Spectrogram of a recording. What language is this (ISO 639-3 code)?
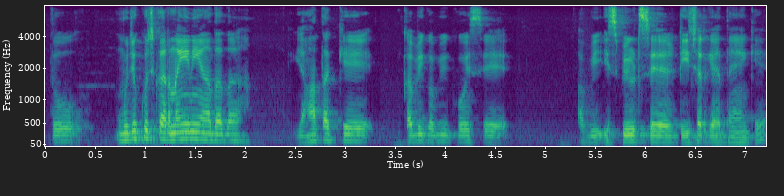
urd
